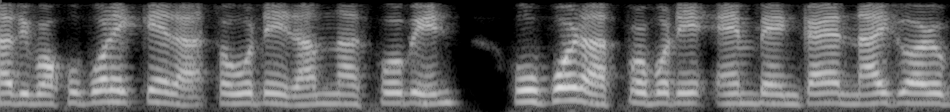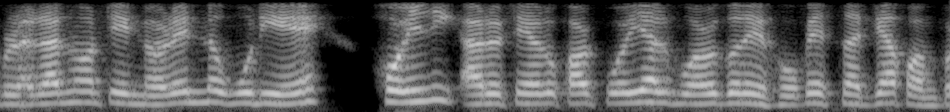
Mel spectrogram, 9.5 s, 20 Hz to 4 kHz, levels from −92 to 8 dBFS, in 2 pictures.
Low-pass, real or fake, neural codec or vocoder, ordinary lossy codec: 3.6 kHz; fake; codec, 16 kHz, 0.3 kbps, FocalCodec; none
